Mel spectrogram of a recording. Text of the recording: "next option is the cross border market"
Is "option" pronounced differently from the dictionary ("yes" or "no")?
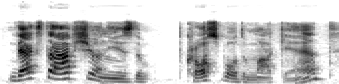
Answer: no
